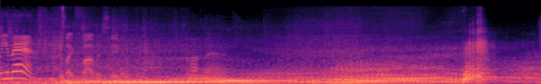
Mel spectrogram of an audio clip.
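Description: A powerful engine idles with a deep steady rumble as a car rolls by.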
